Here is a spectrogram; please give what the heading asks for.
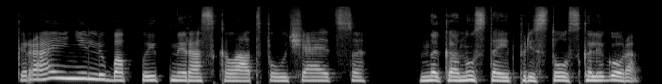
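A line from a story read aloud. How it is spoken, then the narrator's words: Insinuating drawl. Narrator (Russian): вкрадчиво протянул Артгал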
